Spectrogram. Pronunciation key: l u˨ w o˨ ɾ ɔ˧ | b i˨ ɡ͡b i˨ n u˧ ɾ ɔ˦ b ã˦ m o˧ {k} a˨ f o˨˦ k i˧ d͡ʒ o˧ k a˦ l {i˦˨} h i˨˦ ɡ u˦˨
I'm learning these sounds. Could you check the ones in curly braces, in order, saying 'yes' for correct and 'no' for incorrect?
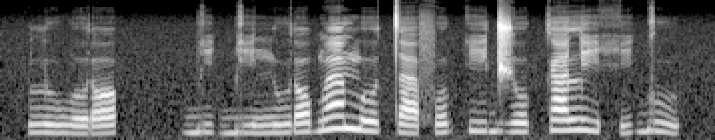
no, yes

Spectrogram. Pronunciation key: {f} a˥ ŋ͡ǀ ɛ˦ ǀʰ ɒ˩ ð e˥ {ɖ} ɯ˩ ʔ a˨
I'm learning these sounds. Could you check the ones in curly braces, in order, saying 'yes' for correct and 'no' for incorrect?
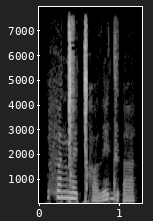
yes, no

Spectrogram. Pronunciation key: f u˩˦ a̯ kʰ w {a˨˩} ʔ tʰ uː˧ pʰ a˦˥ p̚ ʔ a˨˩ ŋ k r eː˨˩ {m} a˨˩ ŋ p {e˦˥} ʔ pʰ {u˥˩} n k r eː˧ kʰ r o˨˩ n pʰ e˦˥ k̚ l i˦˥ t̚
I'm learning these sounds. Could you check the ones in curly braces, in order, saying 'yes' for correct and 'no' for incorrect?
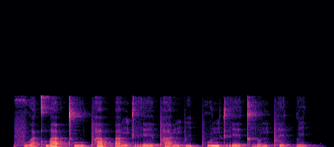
no, no, no, yes

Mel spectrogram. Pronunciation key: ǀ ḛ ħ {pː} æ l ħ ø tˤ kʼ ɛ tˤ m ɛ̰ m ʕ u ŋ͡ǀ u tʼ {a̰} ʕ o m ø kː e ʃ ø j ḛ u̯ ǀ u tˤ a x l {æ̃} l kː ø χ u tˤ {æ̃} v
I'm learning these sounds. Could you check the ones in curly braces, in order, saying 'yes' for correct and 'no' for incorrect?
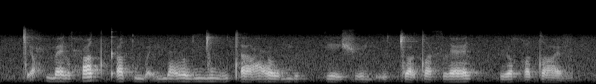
no, no, no, no

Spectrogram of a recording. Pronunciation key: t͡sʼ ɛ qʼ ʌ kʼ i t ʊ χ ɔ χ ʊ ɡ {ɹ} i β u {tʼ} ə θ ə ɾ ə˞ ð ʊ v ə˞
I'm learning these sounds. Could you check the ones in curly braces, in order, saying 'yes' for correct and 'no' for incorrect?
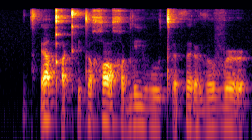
no, yes

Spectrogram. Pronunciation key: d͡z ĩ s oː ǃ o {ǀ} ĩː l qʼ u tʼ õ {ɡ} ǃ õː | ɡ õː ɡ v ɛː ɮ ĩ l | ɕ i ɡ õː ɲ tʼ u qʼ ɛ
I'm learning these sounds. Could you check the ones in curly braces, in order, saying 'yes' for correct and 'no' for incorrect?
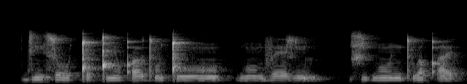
no, no

